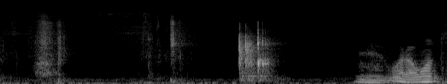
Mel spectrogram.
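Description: A mallet knocking on a lathe's steel cross slide while a gib strip is being fitted: a soft knock under a second in and a louder, slightly ringing knock a little past halfway. A man's voice starts just before the end.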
